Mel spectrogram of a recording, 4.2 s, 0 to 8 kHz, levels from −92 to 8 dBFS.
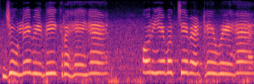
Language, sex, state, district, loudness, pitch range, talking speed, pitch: Hindi, female, Haryana, Rohtak, -12 LUFS, 365-410 Hz, 155 wpm, 390 Hz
